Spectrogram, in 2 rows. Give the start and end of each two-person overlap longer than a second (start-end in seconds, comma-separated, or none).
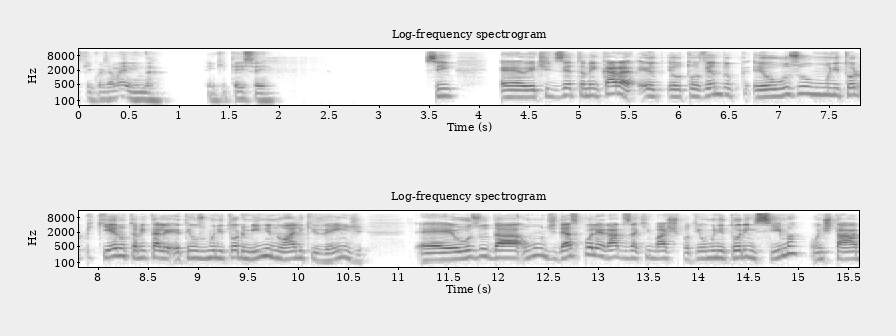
none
